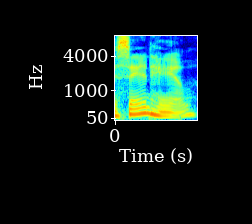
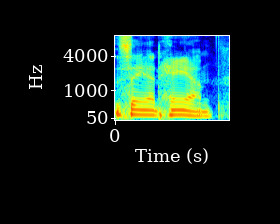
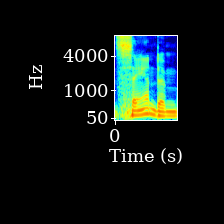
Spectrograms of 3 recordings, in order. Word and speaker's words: Sandham: But not this one's from Anastasia Sandham. Sand Ham as we pronounce it. Probably other people pronounce it sandum, but we're going to say sandam. Sandham. We make sure to pronounce all the h's.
